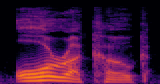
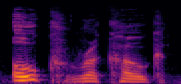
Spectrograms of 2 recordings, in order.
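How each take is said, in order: First: No k sound follows the first O. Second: A k sound follows the first O. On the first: The speaker calls it wrong. "and not Oracoke Island" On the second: The speaker calls it right. "That's Ocracoke Island"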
